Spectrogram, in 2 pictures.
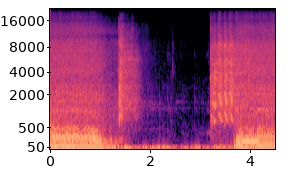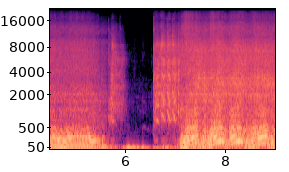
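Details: Honda CBR600 that stood 9 years with 7,000 miles, fuel tank likely contaminated, after a seized part that stopped it spinning was replaced. With choke on it cranks, catches after a couple of tries, then revs cleanly and evenly; runs healthy.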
